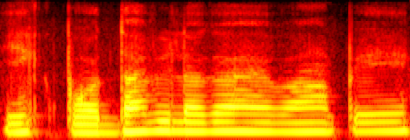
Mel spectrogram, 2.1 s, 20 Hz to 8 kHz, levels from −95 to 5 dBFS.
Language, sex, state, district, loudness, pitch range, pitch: Hindi, male, Himachal Pradesh, Shimla, -17 LUFS, 145-150 Hz, 150 Hz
